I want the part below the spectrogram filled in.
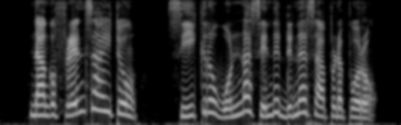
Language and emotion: Tamil, happy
